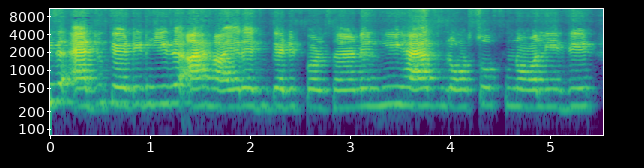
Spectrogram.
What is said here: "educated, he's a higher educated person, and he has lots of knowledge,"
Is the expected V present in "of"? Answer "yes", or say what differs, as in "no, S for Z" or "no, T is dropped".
no, P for V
